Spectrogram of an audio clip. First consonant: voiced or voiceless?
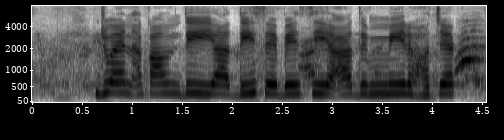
voiced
